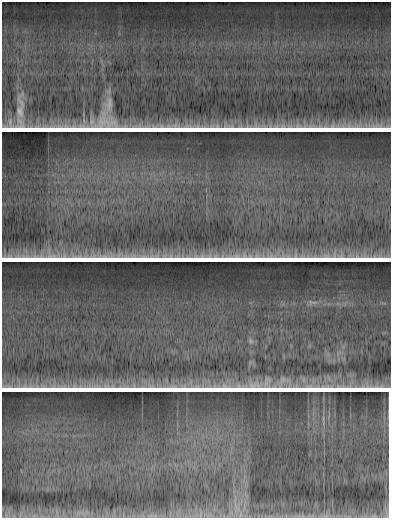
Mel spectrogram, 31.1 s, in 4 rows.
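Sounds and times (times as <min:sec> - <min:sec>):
motorcycle engine idling: 0:00.0 - 0:08.6, 0:09.2 - 0:25.3.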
